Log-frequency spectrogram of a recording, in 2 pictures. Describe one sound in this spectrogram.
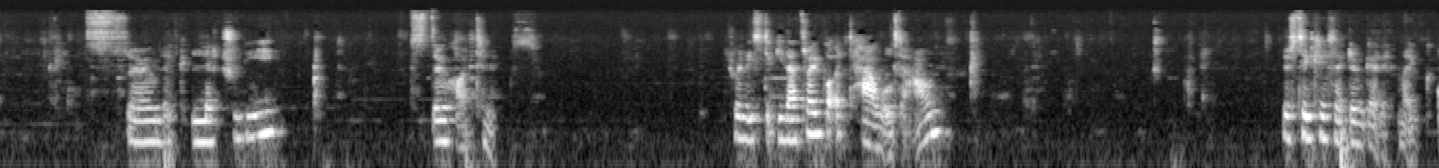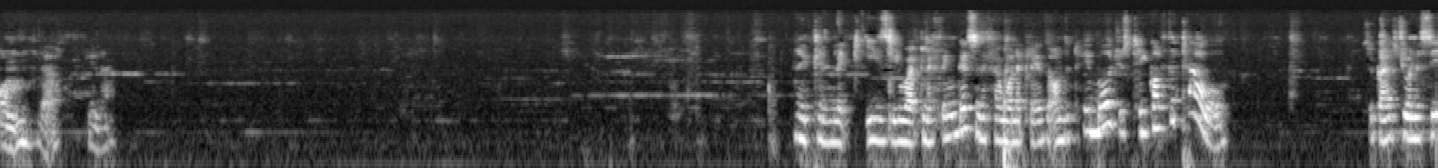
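A young girl talks calmly, close by.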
